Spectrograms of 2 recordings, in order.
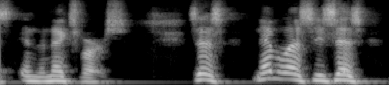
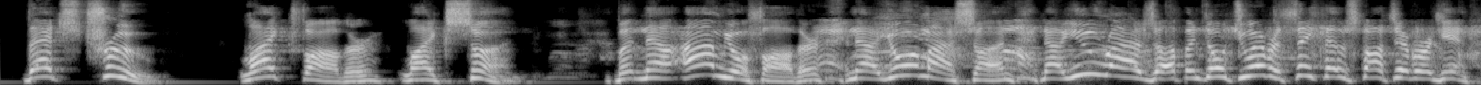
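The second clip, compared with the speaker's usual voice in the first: strong, authoritative, commanding voice, slower; 6 semitones higher, 4 dB louder than usual. Speaker recounts a voice that spoke while they were driving: retelling a strong, authoritative voice. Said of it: "very strong and authoritative and shook me".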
